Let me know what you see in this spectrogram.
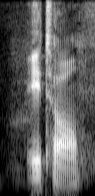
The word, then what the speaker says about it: atoll: It's in a, you'll say it right, atoll? – Atoll. – Atoll. – It's an atoll.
